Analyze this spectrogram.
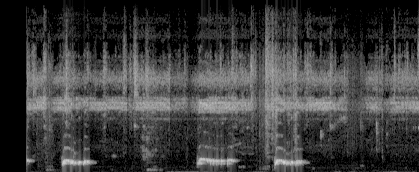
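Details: Local zebra dove singing as a lure bird to draw responses from other doves. Soft, mellow warbled coos in short phrases, each under a second, repeated every two to three seconds, with a steady high electrical whine and low thumps behind.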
